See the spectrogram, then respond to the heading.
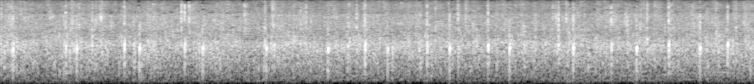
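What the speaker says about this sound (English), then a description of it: "We welcome him with a resounding round of applause." Steady, loud applause from an audience at the launch event for a property website, dense clapping with sharp individual claps standing out throughout, no talking over it.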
